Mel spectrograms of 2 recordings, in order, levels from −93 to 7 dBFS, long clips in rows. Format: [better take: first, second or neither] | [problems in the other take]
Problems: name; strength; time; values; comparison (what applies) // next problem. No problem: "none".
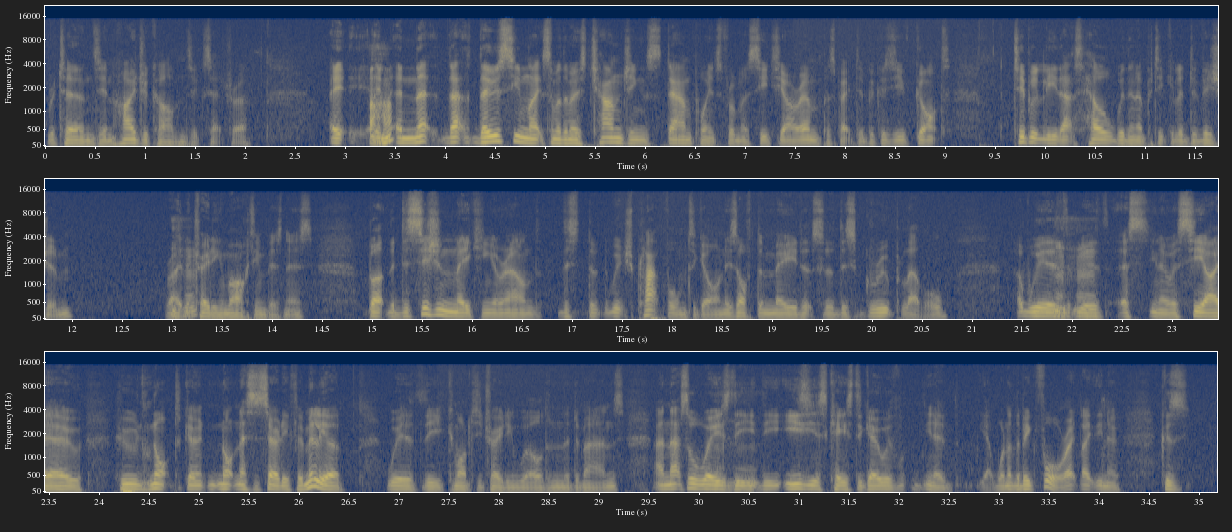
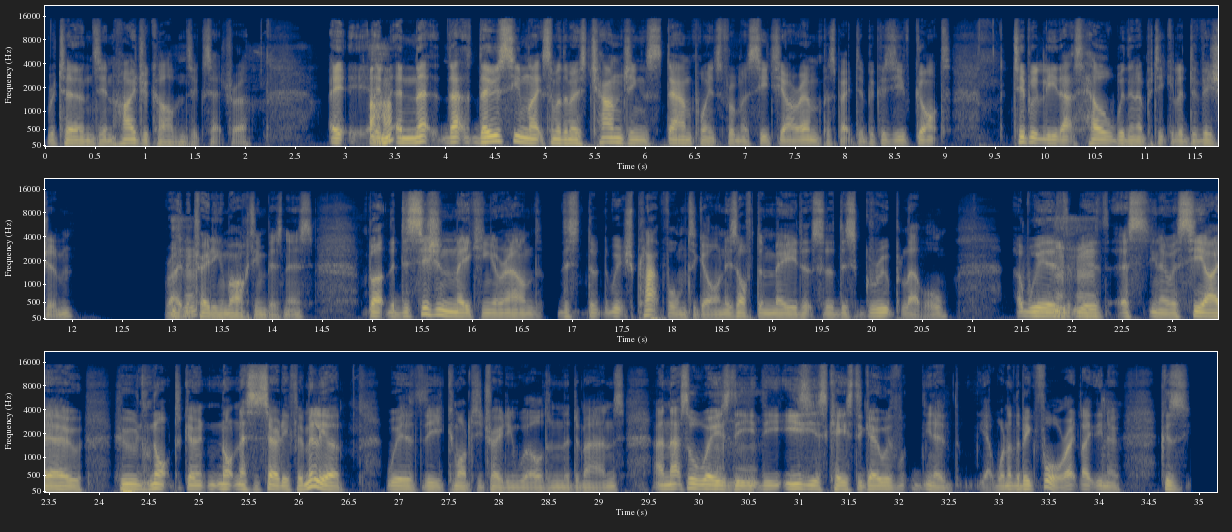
second | hiss; faint; throughout; 25 dB below the speech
